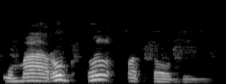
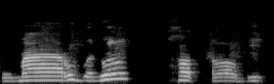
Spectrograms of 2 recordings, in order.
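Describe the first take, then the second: First: The vowel is dropped, linking straight into 'bnul'. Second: The vowel beginning 'ibnu' is pronounced separately. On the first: The alif is dropped between two names. "alif yang ada pada kata ibnun itu dibuang" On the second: This is the underlying form before the rule applies. "Asalnya ibnul Khotobi"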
